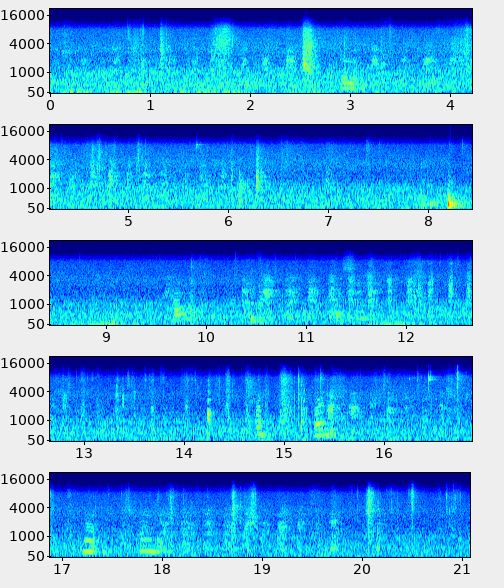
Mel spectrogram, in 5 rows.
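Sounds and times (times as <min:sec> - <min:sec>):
low dog vocal sounds: 0:00.1 - 0:06.3, 0:09.6 - 0:20.0
dog sniffing: 0:00.2 - 0:06.4, 0:09.6 - 0:20.4.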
